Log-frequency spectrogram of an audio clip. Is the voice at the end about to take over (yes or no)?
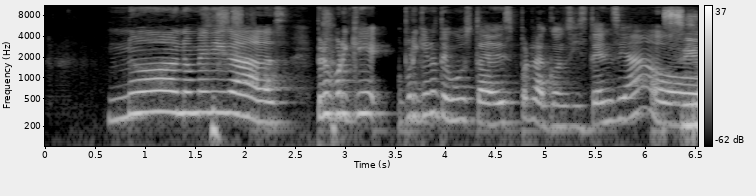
yes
